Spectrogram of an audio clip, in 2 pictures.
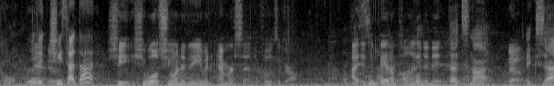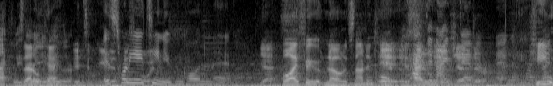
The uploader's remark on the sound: LIVE from Tilted Kilt. We are LIVE from the Tilted Kilt! A couple lovely Tilted Kilt waitresses.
